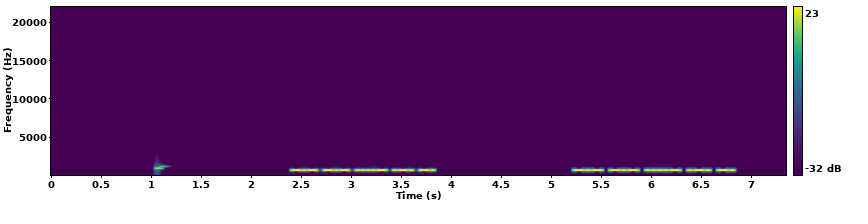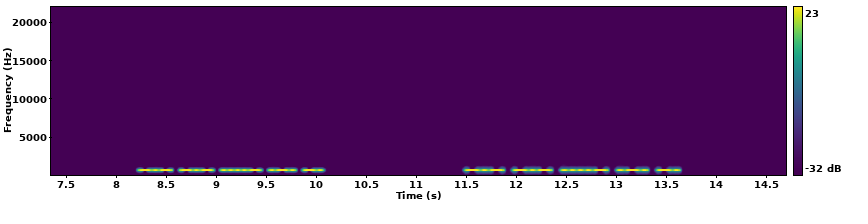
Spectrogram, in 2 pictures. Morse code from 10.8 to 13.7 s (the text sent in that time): KK4RN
